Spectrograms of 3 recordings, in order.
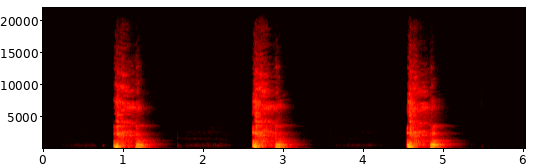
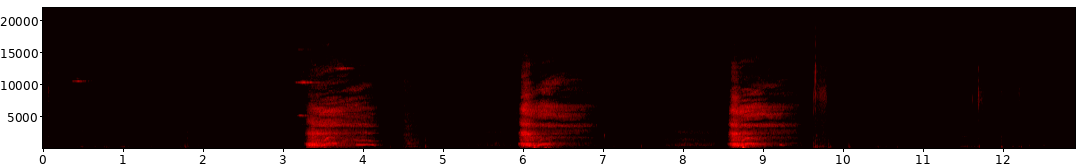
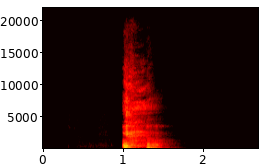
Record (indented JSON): {
  "three_cough_length": "6.0 s",
  "three_cough_amplitude": 6690,
  "three_cough_signal_mean_std_ratio": 0.33,
  "exhalation_length": "12.9 s",
  "exhalation_amplitude": 503,
  "exhalation_signal_mean_std_ratio": 0.35,
  "cough_length": "2.7 s",
  "cough_amplitude": 6926,
  "cough_signal_mean_std_ratio": 0.26,
  "survey_phase": "alpha (2021-03-01 to 2021-08-12)",
  "age": "45-64",
  "gender": "Male",
  "wearing_mask": "No",
  "symptom_none": true,
  "smoker_status": "Never smoked",
  "respiratory_condition_asthma": false,
  "respiratory_condition_other": false,
  "recruitment_source": "REACT",
  "submission_delay": "1 day",
  "covid_test_result": "Negative",
  "covid_test_method": "RT-qPCR"
}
